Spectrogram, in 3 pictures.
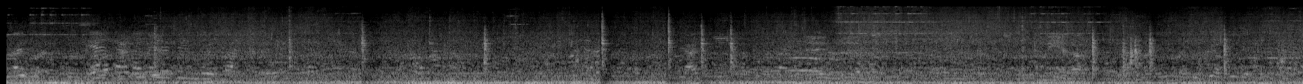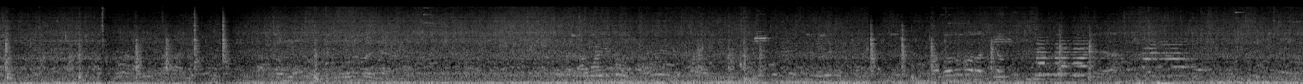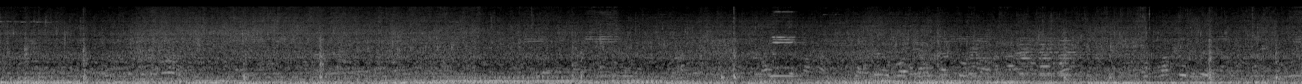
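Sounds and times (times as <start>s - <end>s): background chatter: 0.0s - 39.0s
street traffic rumble: 0.0s - 39.0s
meat sizzling in oil: 8.5s - 33.2s.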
